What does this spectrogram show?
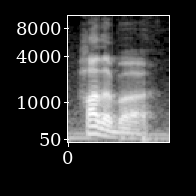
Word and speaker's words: Hutahbah: A special shout out to, Hudaba. I believe it's pronounced Hudaba, for producing that.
